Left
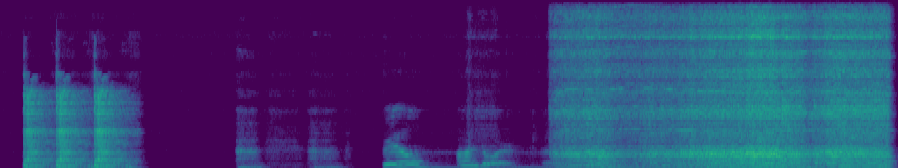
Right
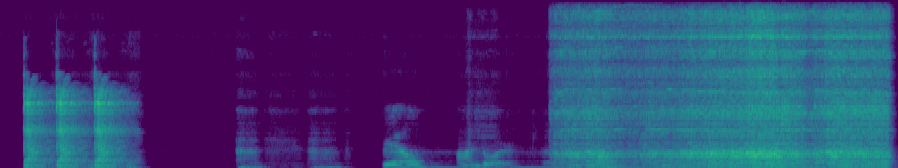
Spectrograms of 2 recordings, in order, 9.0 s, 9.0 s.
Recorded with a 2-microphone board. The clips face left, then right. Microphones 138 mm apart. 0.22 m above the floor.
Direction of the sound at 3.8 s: Centre (ahead or behind).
